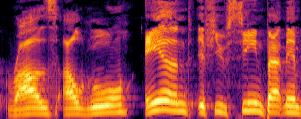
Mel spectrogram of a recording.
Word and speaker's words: Ra's al Ghul: Yeah, it really, because it's a comic, it's Ra's al Ghul, Ra's al Ghul, Ra's al Ghul. I've always pronounced it Ra's al Ghul.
